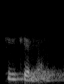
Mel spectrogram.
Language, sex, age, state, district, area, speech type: Hindi, female, 60+, Rajasthan, Jodhpur, urban, conversation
